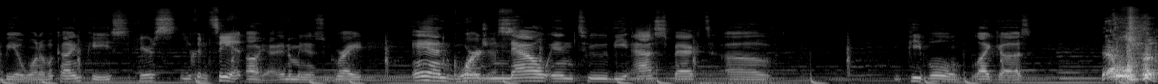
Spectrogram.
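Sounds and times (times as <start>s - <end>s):
speech: 0.0s - 7.8s, 9.1s - 10.4s, 11.0s - 11.5s
sneeze: 11.0s - 11.5s.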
